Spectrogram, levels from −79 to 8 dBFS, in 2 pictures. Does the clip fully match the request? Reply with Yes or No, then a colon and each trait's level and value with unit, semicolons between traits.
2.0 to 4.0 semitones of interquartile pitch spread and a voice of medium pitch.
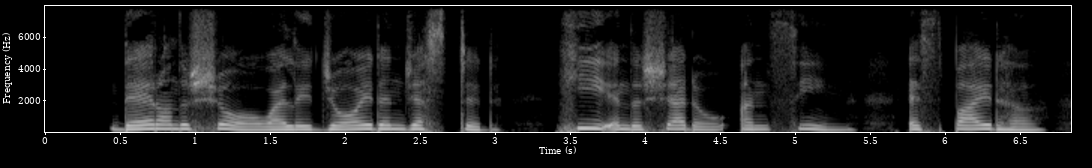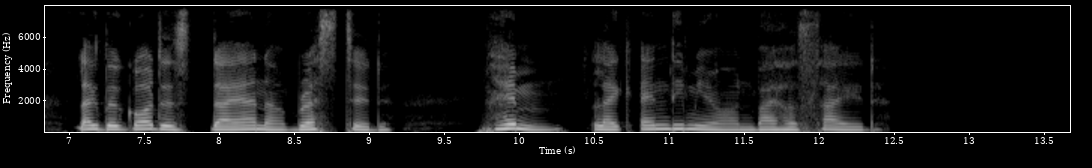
No: average, 3.3 semitones; high, 210 Hz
